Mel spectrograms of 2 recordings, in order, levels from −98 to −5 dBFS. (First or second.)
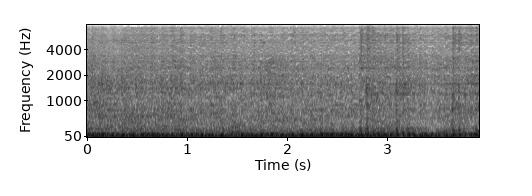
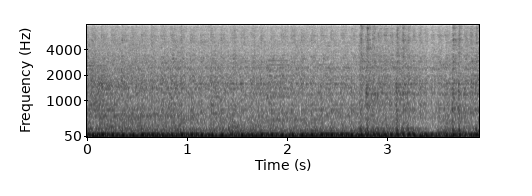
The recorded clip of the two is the second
